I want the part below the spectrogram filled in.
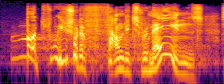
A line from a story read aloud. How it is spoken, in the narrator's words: sobbed Mrs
